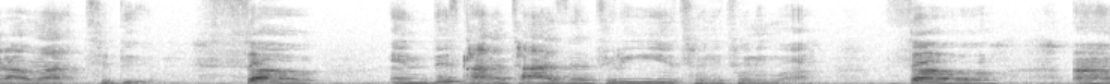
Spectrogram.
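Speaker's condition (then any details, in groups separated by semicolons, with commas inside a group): Cerebral palsy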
